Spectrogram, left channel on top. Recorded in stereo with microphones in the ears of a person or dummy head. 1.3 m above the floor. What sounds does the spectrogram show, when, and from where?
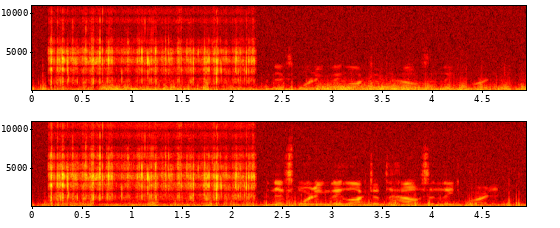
0.2 s crumpling: 20° right (ahead or behind)
2.4 s a man speaking: 75° right (ahead or behind)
